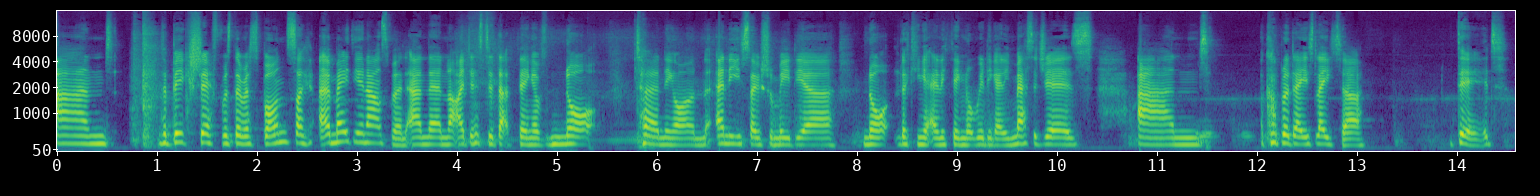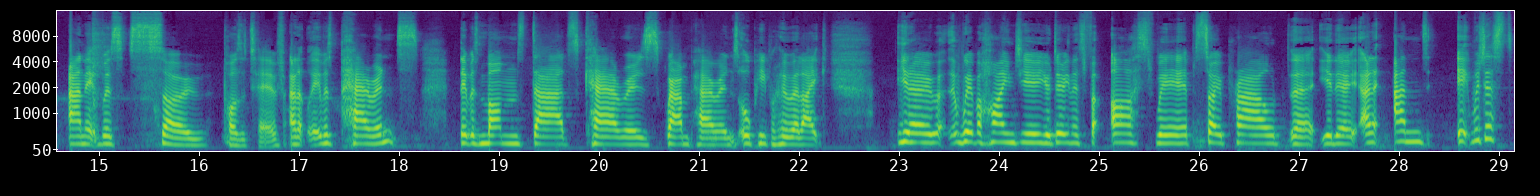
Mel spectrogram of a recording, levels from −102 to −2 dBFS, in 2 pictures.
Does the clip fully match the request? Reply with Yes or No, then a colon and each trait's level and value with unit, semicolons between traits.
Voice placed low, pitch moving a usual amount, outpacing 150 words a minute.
No: high, 195 Hz; average, 3.7 semitones; average, 170 wpm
